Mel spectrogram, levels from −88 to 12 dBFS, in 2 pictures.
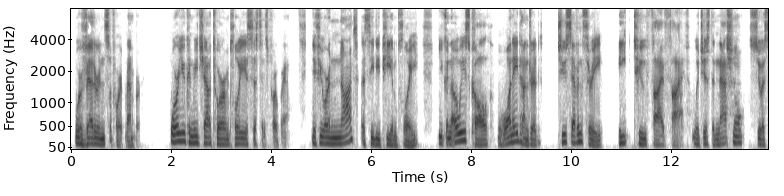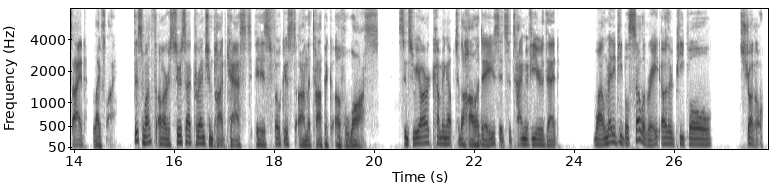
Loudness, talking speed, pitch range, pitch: -17 LUFS, 140 wpm, 100-135 Hz, 115 Hz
